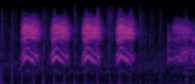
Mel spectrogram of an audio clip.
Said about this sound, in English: Stupid fucking crows.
